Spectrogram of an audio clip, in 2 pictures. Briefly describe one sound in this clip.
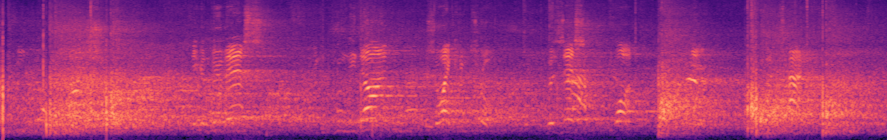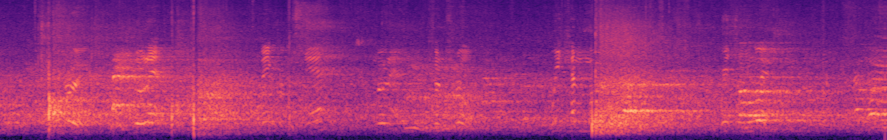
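An older man speaks calmly close by in a large echoing hall.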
